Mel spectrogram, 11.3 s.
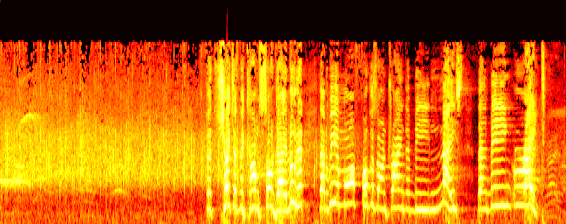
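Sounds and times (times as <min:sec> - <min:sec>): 
audience applause: 0:00.0 - 0:06.4
speech: 0:04.1 - 0:11.0.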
